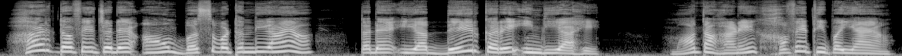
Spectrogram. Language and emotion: Sindhi, angry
